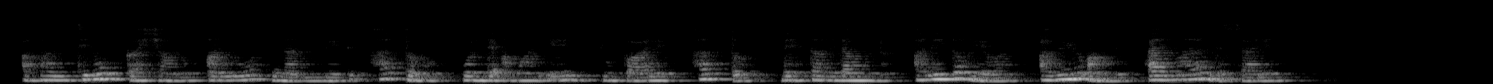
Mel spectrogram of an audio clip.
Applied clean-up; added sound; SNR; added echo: none; none; none; reverberation time 0.9 s.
